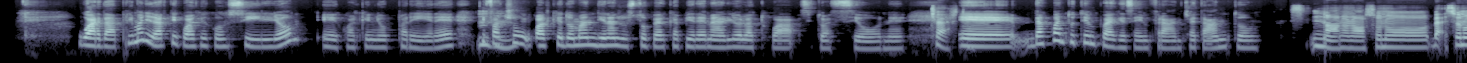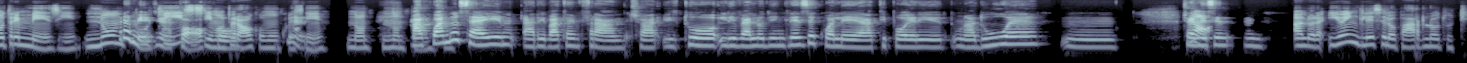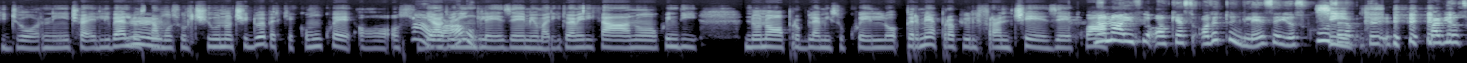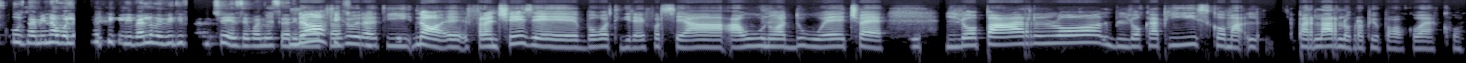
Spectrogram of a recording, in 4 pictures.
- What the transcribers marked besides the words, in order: "cioè" said as "ceh"; tapping; "proprio" said as "propio"; chuckle; other noise; unintelligible speech; "proprio" said as "propio"
- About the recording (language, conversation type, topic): Italian, advice, Come posso superare le difficoltà nell’imparare e usare ogni giorno la lingua locale?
